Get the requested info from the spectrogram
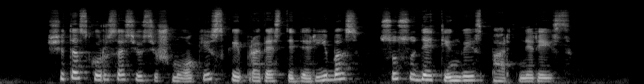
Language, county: Lithuanian, Klaipėda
